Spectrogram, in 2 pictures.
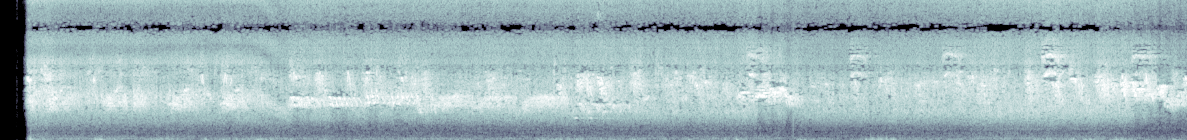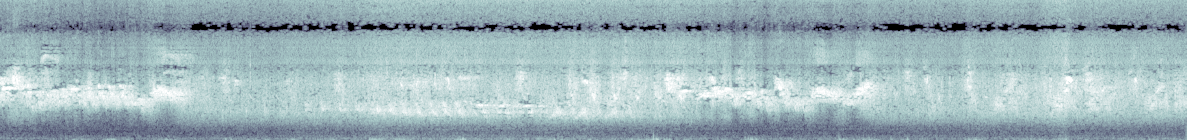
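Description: Many small birds chirping and singing together in a dense, continuous chorus.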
